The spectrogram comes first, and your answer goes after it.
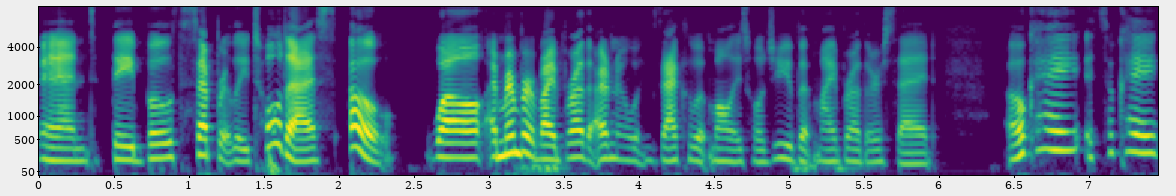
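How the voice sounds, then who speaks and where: A woman speaks at a fairly quick pace in a bright, sharp tone, with very wide pitch swings and big swings in loudness. The recording is very clean, with a silent background. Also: medium pitch for a woman. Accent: Californian. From San Diego, California. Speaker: podcast co-host. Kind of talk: casual chat.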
